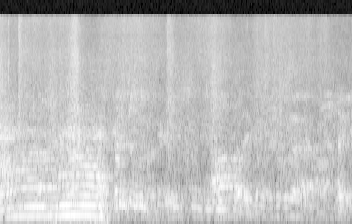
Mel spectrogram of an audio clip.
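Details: A Jersey cow in Pabna, Bangladesh, nine months pregnant with her second calf. She lets out a low, droning moo of just over a second, which fades into softer lowing and background noise.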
